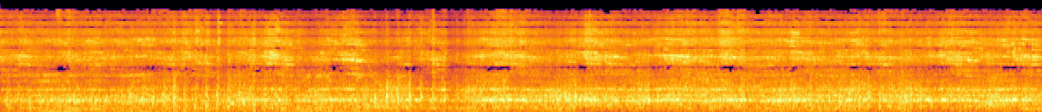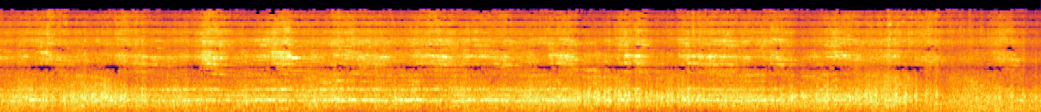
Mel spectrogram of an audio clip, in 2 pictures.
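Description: An intermodal freight train's trailer and double-stack container cars rolling past close by: a steady, unbroken noise of steel wheels on rail with a steady hum and a faint repeating clatter.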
